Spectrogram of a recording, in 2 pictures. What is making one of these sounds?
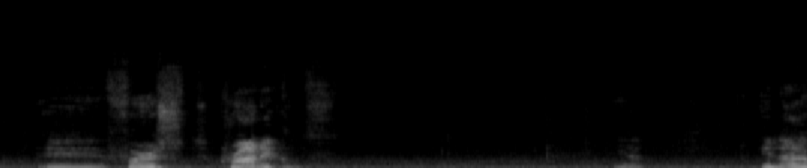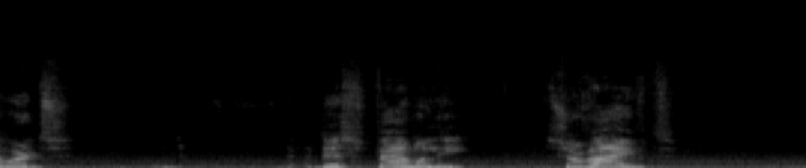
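An elderly man speaks slowly and haltingly, close to the microphone, with long pauses.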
